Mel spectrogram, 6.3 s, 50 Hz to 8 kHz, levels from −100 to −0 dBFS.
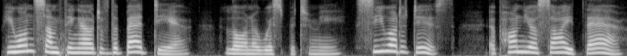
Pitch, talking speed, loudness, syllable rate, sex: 230 Hz, 190 wpm, -18 LUFS, 5.1 syllables/s, female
